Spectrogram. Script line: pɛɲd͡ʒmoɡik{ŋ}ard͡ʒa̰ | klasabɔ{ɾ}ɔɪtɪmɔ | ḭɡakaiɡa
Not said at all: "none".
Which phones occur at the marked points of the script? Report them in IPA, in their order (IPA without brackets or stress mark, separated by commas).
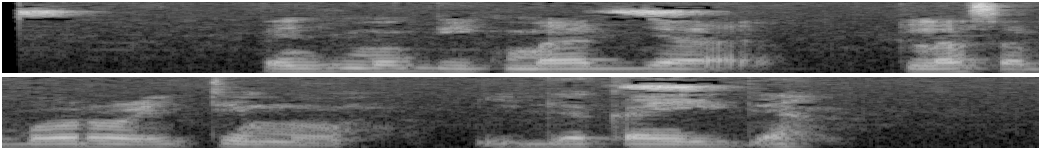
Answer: m, ɾ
